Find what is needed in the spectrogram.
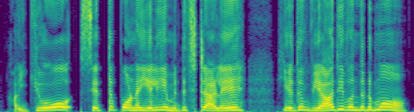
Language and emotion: Tamil, disgusted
